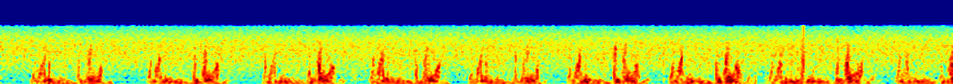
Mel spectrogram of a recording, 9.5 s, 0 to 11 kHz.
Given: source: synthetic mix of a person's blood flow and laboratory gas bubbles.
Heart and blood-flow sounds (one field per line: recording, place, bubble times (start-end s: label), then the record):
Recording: Doppler ultrasound of blood flow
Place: precordium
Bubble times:
no bubbles
From the record:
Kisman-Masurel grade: 000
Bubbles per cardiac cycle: 0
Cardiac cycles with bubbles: 0%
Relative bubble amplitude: no bubbles discernible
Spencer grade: 0 (complete lack of bubble signals)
